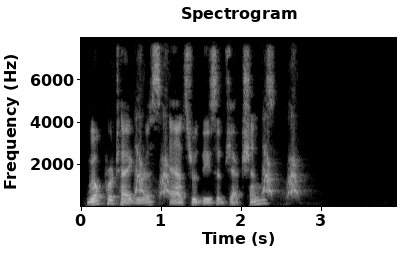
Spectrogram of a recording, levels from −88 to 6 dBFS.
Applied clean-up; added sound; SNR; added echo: none; Bark; 4 dB; none.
